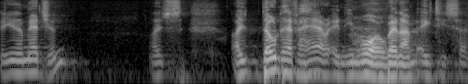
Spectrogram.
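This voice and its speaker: The intonation is monotone and flat, while the loudness swings widely. The recording is very clean, with a silent background. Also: man, medium pitch for a man, moderate pace. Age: 60s. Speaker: panel moderator. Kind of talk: conference panel introduction. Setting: stage with audience. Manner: halting, many repetitions.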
